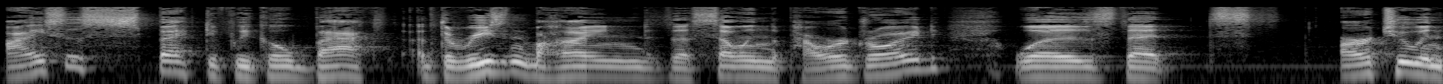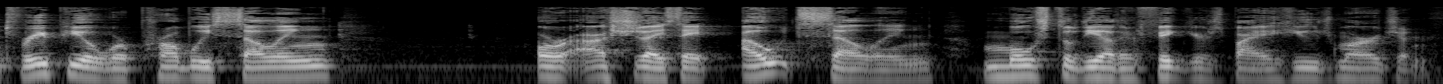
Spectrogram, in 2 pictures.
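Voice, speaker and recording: A man's voice: mid-range voice, measured pace. A middle-aged man co-hosting a podcast in a casual, conversational style. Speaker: podcast co-host.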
